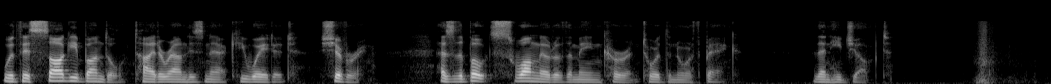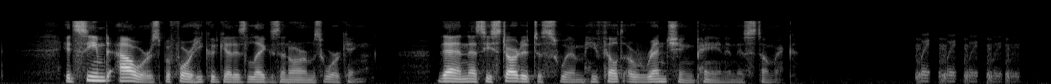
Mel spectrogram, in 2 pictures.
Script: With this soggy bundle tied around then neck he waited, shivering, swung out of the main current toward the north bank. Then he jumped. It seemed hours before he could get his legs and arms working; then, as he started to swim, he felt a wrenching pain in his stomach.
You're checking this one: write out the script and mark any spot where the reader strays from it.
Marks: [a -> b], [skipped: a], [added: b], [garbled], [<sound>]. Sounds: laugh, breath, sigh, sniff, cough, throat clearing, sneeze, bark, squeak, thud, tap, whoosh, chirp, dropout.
With this soggy bundle tied around [then -> his] neck he waited, shivering, [added: as the boat] swung out of the main current toward the north bank. Then he jumped. [whoosh] It seemed hours before he could get his legs and arms working; then, as he started to swim, he felt a wrenching pain in his stomach. [laugh]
